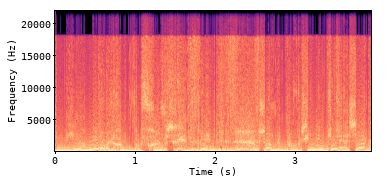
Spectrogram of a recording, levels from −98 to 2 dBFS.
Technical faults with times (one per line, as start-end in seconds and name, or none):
0.00-3.96 float read as integer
